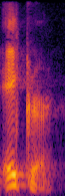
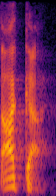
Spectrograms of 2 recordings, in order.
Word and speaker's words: Acre: About 10 minutes up the road is a place called Akka, or as Americans say, acre. But in Arabic, it's pronounced Akka.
